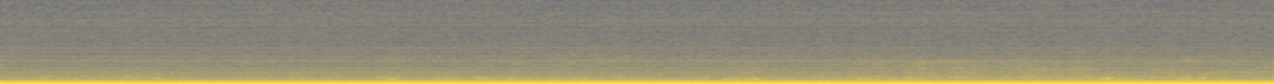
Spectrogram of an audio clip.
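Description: Steady electrical mains hum, a low buzz with several overtones, holding at one level throughout; no other sound stands out.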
